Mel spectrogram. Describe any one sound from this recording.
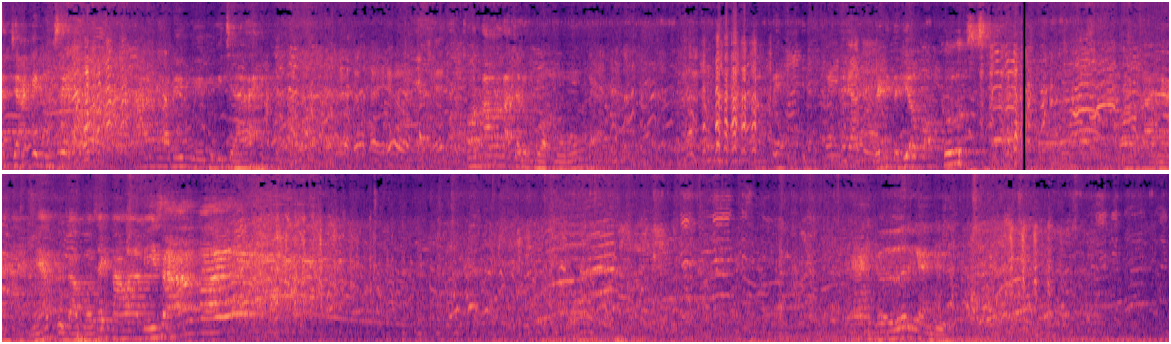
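A man speaks with animation into a microphone over a loudspeaker, in a large echoing space.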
